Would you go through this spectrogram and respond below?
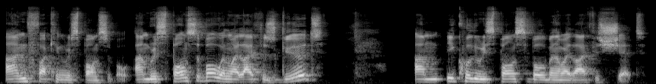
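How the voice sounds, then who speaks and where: A man's voice: medium pitch, moderate pace. A man in his forties with a light Polish accent, a life coach talking as a podcast guest in a blunt, emphatic way, swearing for emphasis and often checking in with "right?". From Poland. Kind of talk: podcast interview.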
